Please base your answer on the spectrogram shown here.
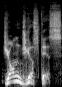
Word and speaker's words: John Justice: John Justice was the VP and head of product for Stadia.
